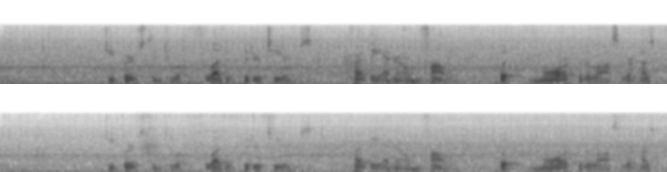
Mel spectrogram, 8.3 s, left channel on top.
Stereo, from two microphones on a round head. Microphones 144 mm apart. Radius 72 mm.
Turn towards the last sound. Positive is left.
turn(degrees=45)  # may be behind; listen again after turning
